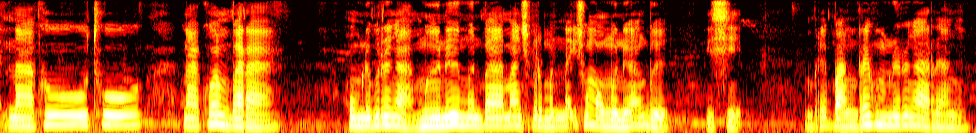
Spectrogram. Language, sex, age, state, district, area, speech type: Bodo, female, 60+, Assam, Udalguri, rural, spontaneous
